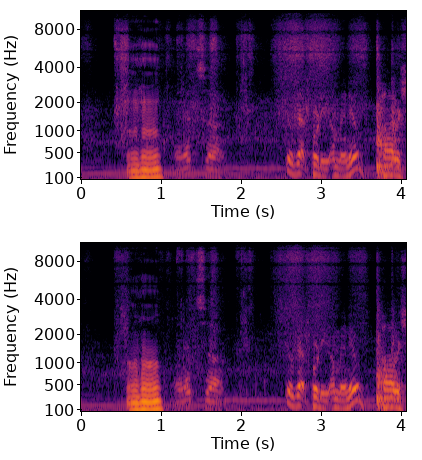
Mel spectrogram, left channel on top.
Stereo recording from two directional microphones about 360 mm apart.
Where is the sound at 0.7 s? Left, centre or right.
Centre.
